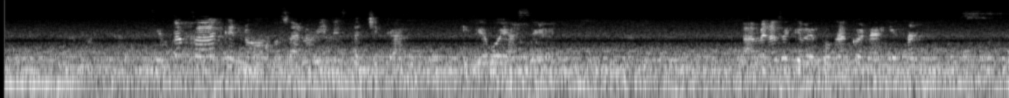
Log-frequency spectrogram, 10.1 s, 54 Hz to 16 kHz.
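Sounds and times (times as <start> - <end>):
low hum: 0.0 - 10.0
steady low rumble: 0.0 - 10.0
woman speaking: 1.5 - 5.6, 7.4 - 9.3.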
